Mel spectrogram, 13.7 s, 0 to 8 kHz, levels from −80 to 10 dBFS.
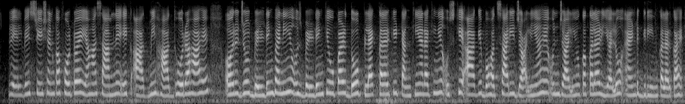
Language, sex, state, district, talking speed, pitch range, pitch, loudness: Hindi, female, Bihar, Sitamarhi, 200 wpm, 270-315 Hz, 290 Hz, -15 LUFS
